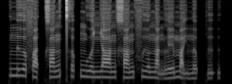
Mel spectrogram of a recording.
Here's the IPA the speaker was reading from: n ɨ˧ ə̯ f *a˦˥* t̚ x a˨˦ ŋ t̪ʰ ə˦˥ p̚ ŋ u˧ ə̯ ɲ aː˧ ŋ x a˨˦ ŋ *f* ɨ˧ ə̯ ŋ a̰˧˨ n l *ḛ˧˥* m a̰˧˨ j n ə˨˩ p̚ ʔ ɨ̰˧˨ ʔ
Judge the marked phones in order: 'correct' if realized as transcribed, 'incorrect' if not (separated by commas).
incorrect, correct, incorrect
